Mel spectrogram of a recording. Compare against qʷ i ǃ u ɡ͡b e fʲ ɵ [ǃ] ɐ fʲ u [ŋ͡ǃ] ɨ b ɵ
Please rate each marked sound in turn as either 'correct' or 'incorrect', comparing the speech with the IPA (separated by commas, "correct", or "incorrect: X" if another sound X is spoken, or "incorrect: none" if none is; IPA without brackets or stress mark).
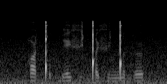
correct, correct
